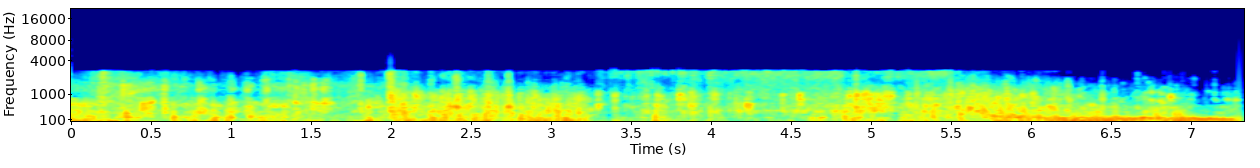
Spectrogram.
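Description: Water splashes and churns loudly close by.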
